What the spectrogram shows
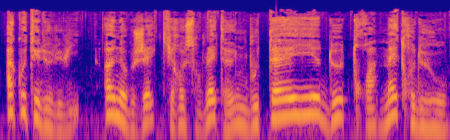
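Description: A man narrating a short story aloud in a measured, expressive storytelling manner. His voice sits a little higher than most men's. It is a clean audiobook reading. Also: slightly rough.

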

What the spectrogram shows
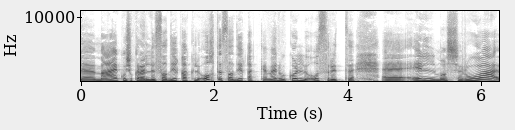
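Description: A woman's voice: medium pitch, no echo. Egyptian woman radio interviewer, dry studio sound. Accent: Egyptian Arabic.

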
